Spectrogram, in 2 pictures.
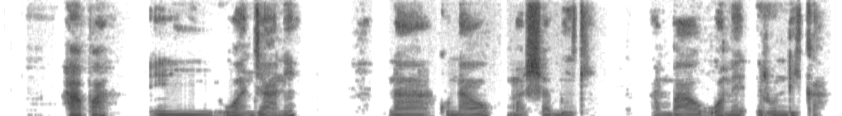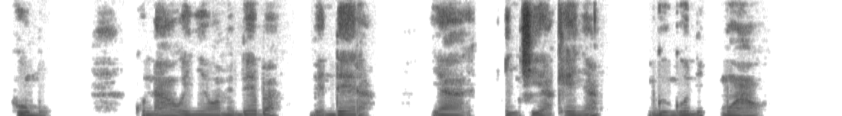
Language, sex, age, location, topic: Swahili, male, 25-35, Nakuru, government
